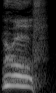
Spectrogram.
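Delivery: loud, very high cheer; shout. Acted. Crew shouts as they set sail, loud cheer. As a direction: yell it with the whole crew. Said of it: "we all shouted".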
